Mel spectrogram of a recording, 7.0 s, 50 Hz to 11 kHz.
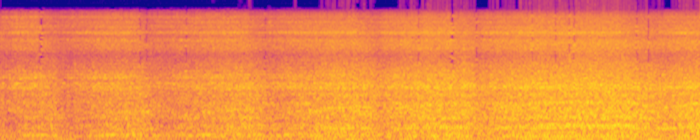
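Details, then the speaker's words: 1988 Suzuki Vitara 1600 carb engine after fitting temporary electric fuel pump in place of mechanical pump: steady even running with no stumble or surging; fuel delivery good, normal running. "excellent and that was a float bowl full of fuel and that seems to have done the job"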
